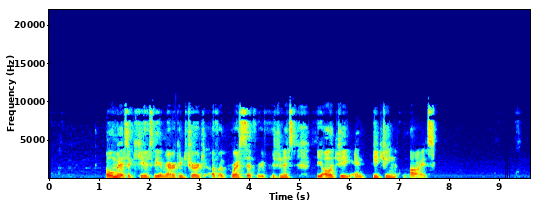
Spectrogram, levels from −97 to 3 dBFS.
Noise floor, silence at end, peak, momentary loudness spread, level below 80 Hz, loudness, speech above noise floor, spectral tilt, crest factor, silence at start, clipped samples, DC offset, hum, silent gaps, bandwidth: -73 dBFS; 1.9 s; -2 dBFS; 10 LU; -68 dBFS; -19 LUFS; 54 dB; -5 dB/octave; 18 dB; 1.15 s; under 0.1%; under 0.1%; none; none; 10 kHz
